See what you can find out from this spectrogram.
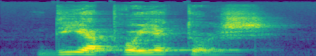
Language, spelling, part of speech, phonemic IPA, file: Dutch, diaprojectors, noun, /ˈdijaproˌjɛktɔrs/, Nl-diaprojectors.ogg
- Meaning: plural of diaprojector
